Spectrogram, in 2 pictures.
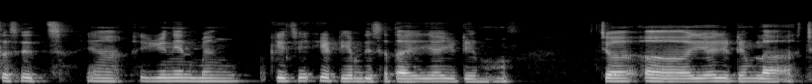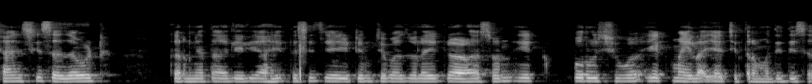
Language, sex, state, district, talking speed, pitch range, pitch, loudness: Marathi, male, Maharashtra, Pune, 130 wpm, 140-150 Hz, 145 Hz, -21 LUFS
